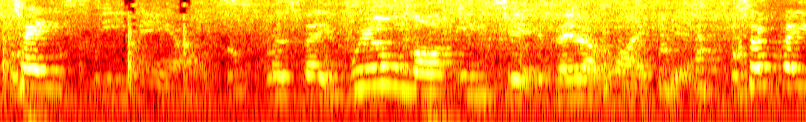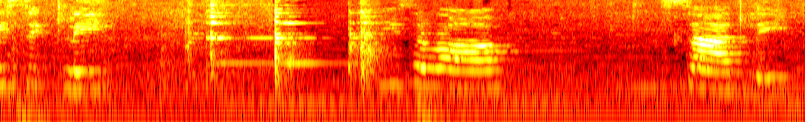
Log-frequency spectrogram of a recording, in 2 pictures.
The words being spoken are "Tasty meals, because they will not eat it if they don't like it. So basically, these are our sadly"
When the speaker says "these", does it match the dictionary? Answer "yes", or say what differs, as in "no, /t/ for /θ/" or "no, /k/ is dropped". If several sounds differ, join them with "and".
yes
